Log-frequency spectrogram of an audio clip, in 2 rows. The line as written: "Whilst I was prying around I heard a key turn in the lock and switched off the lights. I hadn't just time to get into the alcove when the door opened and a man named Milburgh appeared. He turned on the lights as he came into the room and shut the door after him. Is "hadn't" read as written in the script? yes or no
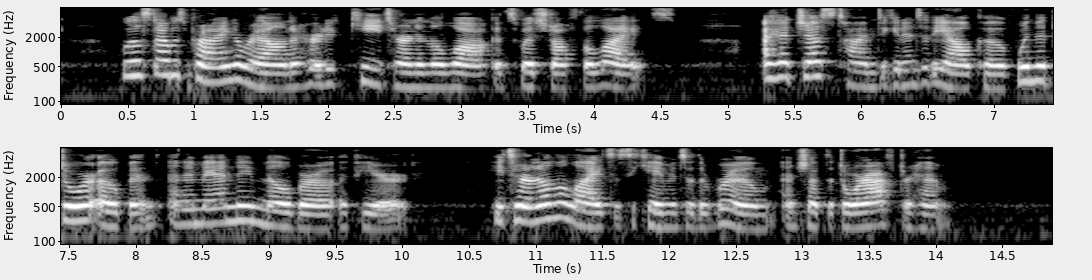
no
